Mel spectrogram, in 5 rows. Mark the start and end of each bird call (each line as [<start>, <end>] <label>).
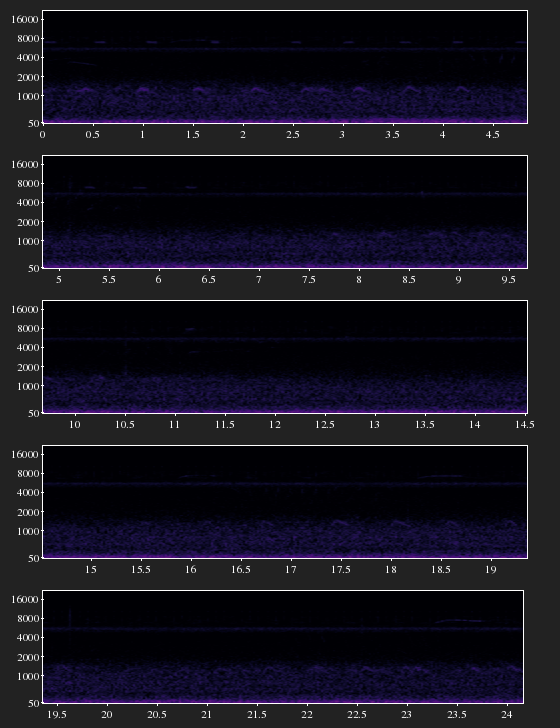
[0.00, 1.04] American Goldfinch (Spinus tristis)
[0.00, 24.16] American Crow (Corvus brachyrhynchos)
[15.74, 24.16] Cedar Waxwing (Bombycilla cedrorum)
